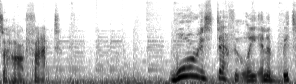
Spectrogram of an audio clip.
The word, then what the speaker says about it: Woore: It's exactly the same as saying war as in World War I or World War II.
